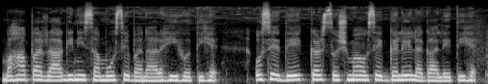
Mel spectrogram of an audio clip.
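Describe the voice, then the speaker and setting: मृदु स्वर वाली महिला कथावाचक. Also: female voice, medium pitch, steady tone, normal speed, warm tone. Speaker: narrator. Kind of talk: scripted story narration.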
